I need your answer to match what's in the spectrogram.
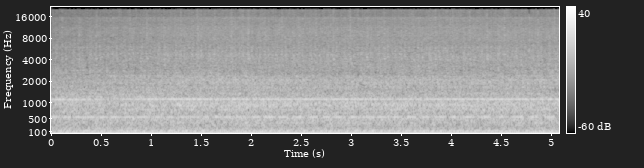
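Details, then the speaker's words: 1966 Ford Galaxie 7 Litre with a 428 donor engine, being broken in after frequent overheating, no PCV, some blow-by: loud lumpy V8 idle with a faint steady tick, suspected valvetrain or a small exhaust leak, unconfirmed. "you can hear it making noise over here it sounds like a little bit of valve train maybe a little bit of an exhaust leak"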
